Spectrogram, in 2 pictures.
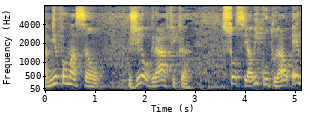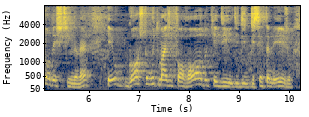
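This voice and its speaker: A man's high voice with very wide pitch swings at a fairly slow pace, with noticeable background noise and audible room echo. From Goiás, Brazil (born Goiânia), raised largely in Northeast Brazil. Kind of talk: casual interview chat.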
